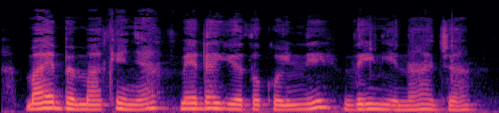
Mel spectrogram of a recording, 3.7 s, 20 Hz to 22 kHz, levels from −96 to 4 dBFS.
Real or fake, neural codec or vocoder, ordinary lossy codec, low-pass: fake; vocoder, 44.1 kHz, 128 mel bands, Pupu-Vocoder; MP3, 64 kbps; 19.8 kHz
